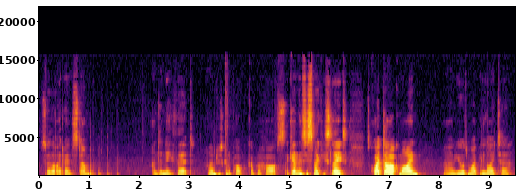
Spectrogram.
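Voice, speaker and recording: Croaky-voiced woman teaching a craft. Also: mid-range voice. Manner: chatty, clears throat often. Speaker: papercraft demonstrator. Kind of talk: casual step-by-step craft tutorial.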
